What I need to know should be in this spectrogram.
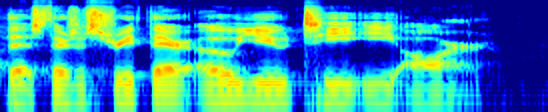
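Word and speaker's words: Outer Drive: You say outer. They all say otter there. Otter drive.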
